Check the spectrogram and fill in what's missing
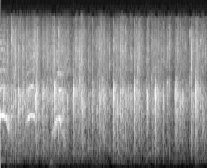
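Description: Audience applause at a stage ceremony honouring Anjum Khatoon, steady moderate clapping from a crowd through the whole stretch, with faint voices mixed in.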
